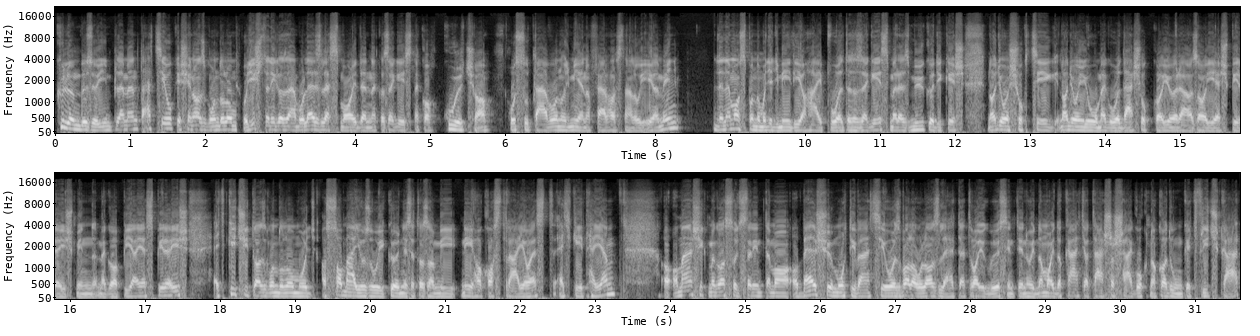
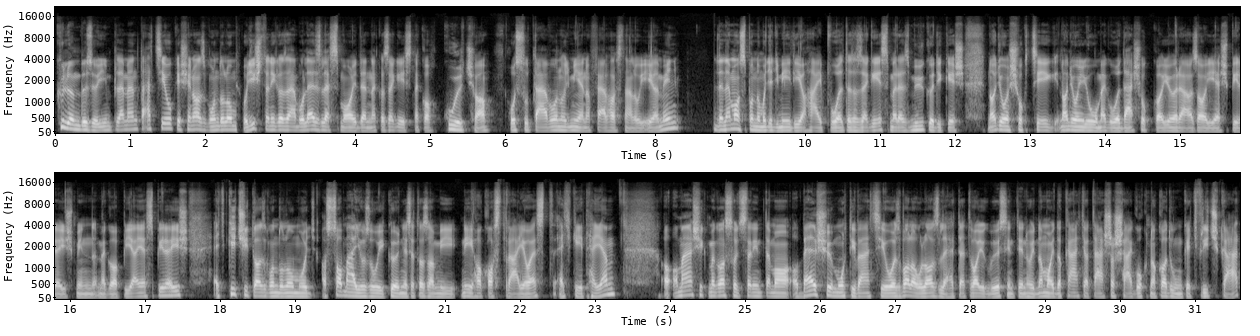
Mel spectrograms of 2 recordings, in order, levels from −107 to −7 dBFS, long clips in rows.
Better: second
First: distortion; heavy; 6 dB below the speech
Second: none

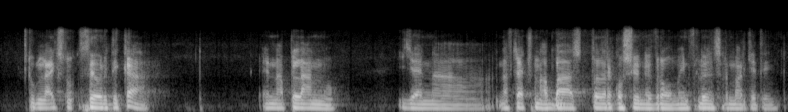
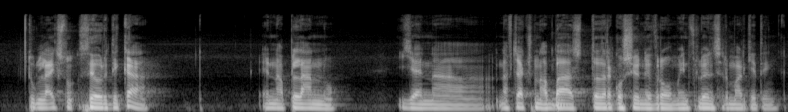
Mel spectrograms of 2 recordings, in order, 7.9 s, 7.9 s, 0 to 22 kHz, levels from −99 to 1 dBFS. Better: second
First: garbled, watery; badly; nothing above 8 kHz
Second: none

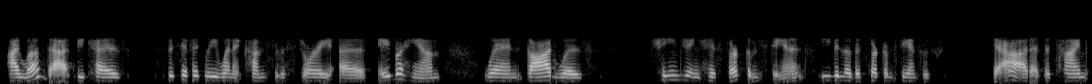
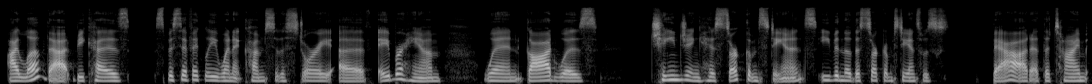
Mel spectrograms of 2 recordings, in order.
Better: second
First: phone-call audio; poor line; nothing above 3 kHz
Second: none

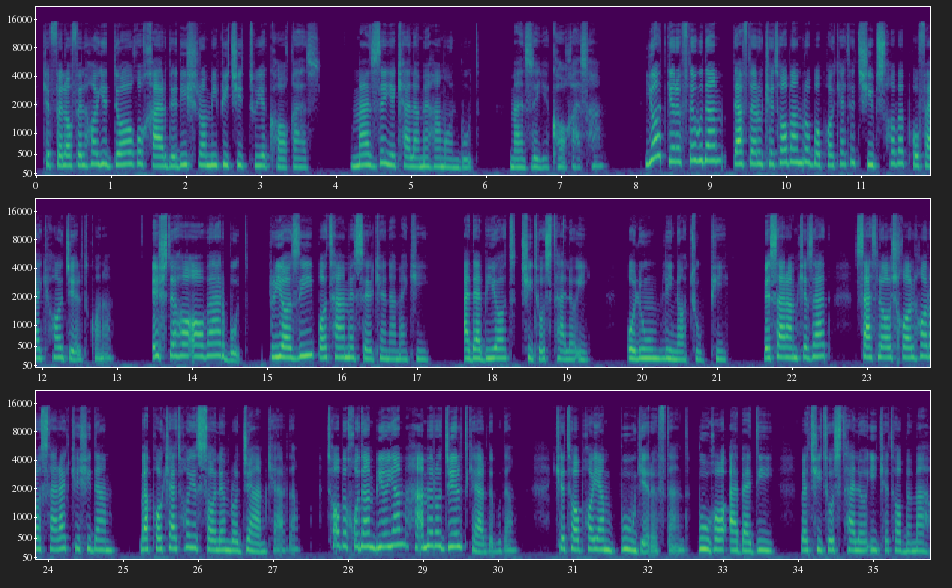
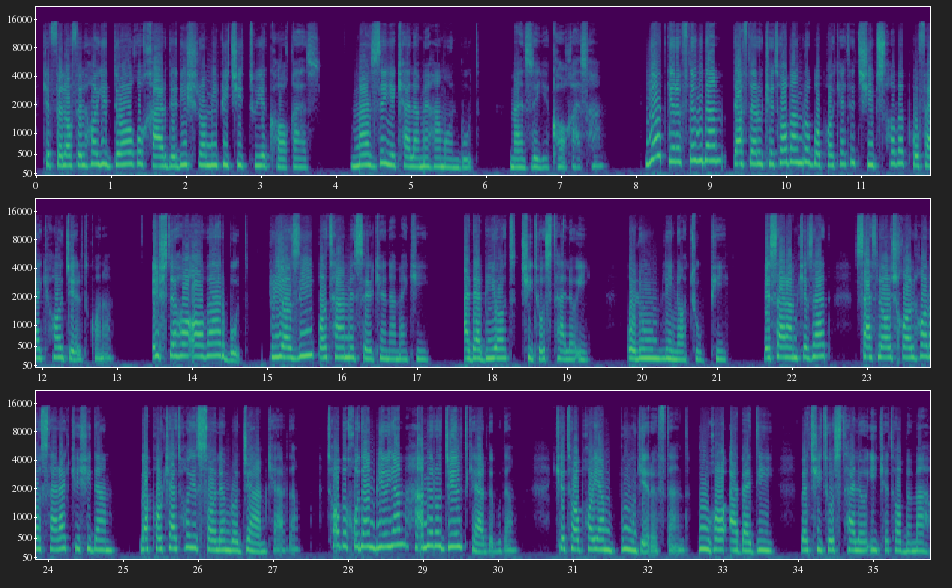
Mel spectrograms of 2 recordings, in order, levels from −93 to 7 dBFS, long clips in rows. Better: first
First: none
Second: distortion; slight; 9% of the sound clipped

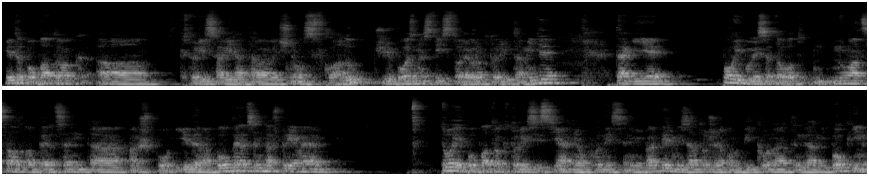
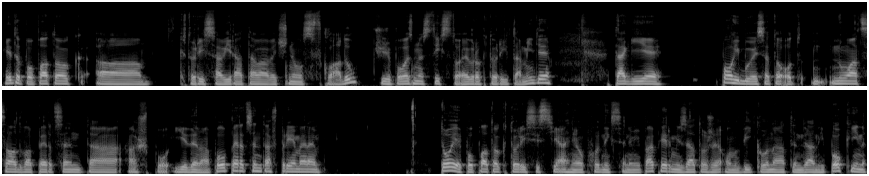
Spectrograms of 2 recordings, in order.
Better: second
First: off-mic speech; far // room echo; noticeable; dies away in 0.4 s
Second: none

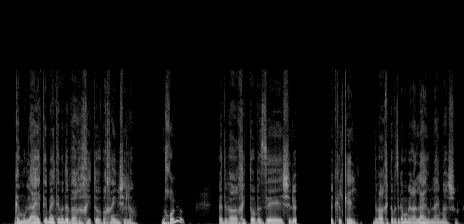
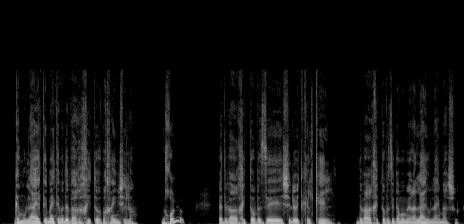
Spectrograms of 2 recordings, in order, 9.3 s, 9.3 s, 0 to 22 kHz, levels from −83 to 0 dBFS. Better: second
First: audio freezing; at 6 s for 0.5 s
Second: none

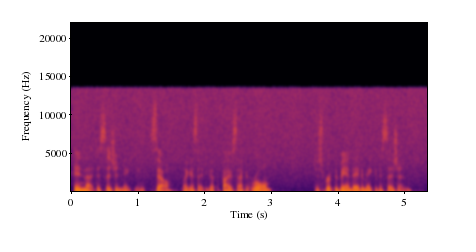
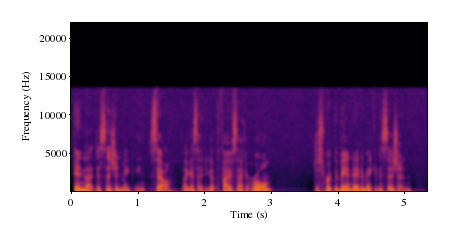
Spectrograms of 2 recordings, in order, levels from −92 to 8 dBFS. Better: second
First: hiss; loud; throughout; 8 dB below the speech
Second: hiss; faint; throughout; 25 dB below the speech

